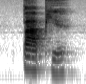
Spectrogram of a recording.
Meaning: 1. diminutive of paap 2. whinchat (Saxicola rubetra) 3. cocoon, in particular of the silkworm
- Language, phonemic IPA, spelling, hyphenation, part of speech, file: Dutch, /ˈpaː.pjə/, paapje, paap‧je, noun, Nl-paapje.ogg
